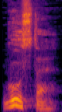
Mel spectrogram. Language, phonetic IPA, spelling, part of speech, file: Russian, [ˈɡustə], густо, adverb / adjective, Ru-густо.ogg
- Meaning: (adverb) thickly, densely; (adjective) 1. short neuter singular of густо́й (gustój) 2. not much, not a lot (to go on, to make use of, to help one with something)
